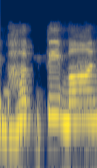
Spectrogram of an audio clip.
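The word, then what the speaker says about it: भक्तिमान्: नरः माया माता जी भक्तिमान में आपने न पूरा कर दिया। मान में आधा न है, पूरा न नहीं है।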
